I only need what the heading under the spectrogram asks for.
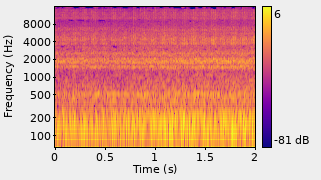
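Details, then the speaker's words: Trane 6-ton gas package unit during maintenance: loud steady whirring roar with rough rattly edge; inducer motor worn and failing, guessed at about 80% airflow, ignition module flashing three times for pressure switch fault. "I noticed that our inducer motor is making a lot of racket it's still blowing air but it's as I'm sure you can hear it's very very loud"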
